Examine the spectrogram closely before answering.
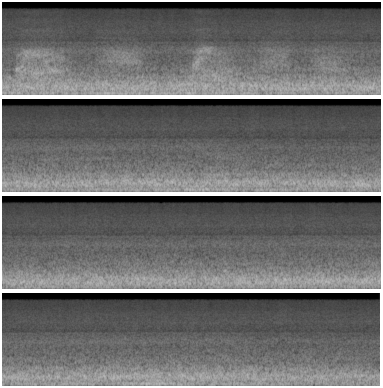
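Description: A jet engine roars steadily from inside the cockpit.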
